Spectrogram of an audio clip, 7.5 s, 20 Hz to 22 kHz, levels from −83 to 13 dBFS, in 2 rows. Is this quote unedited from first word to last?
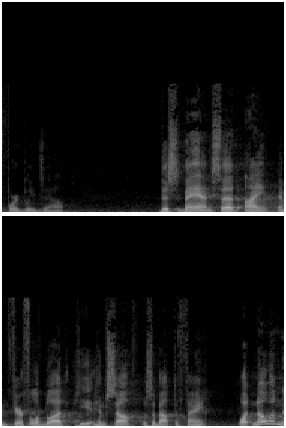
yes; 0 cuts

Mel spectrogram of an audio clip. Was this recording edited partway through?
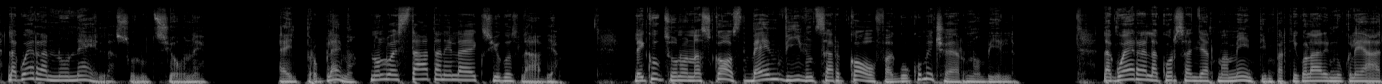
yes; 4 cuts; at 3.6 s, 6.6 s, 7.4 s, 8.1 s

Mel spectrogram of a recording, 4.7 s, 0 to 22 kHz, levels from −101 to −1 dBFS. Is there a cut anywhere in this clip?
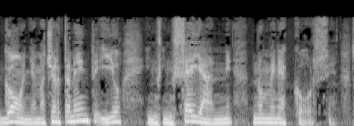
yes; 1 cut; at 2.1 s

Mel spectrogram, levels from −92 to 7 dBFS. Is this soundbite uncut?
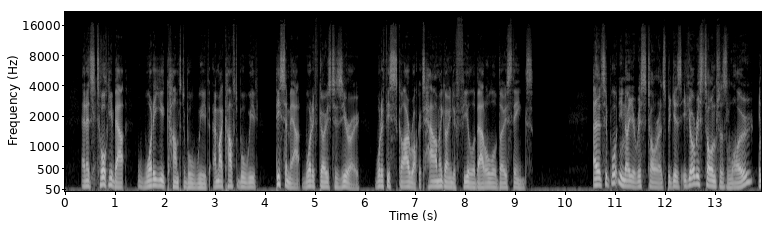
no; 1 cut; at 5.1 s

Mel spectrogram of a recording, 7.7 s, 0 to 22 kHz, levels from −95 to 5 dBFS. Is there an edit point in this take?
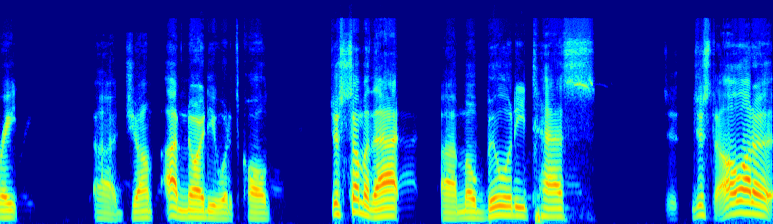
no; 0 cuts

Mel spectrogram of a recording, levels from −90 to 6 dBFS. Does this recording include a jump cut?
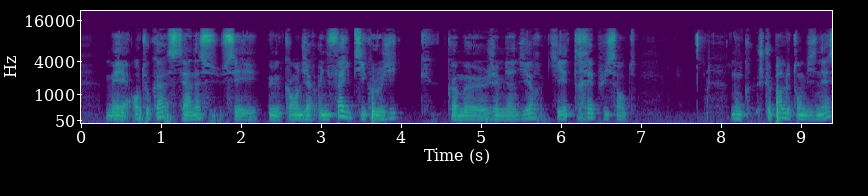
yes; 1 cut; at 2.2 s

